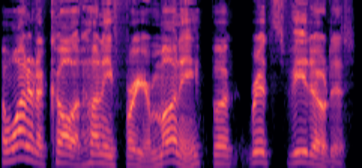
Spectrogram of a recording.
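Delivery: chirpy guy pitching his skincare line; cheerful Honeybun. Acted. Honeybun speaking.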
